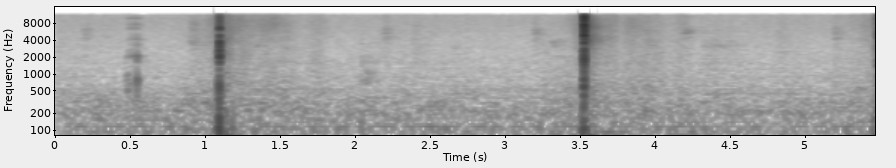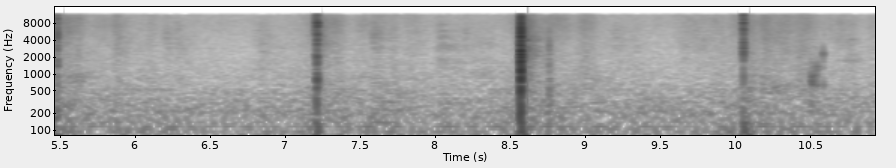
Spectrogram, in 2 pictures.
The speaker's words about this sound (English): You want to do it? Since you keep clapping my hands, can I clap yours? One, two, three.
